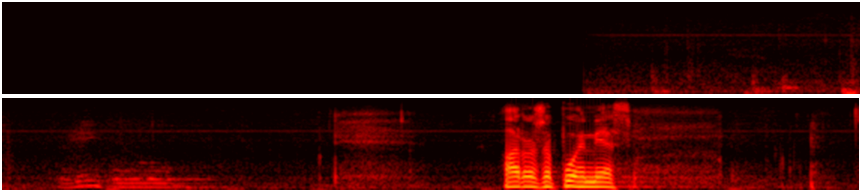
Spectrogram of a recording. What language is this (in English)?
Finnish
